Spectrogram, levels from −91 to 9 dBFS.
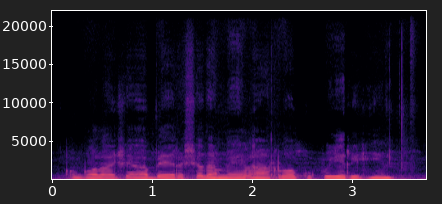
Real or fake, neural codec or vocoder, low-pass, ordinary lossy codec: fake; codec, 44.1 kHz, 7.8 kbps, Pupu-Codec; none; none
